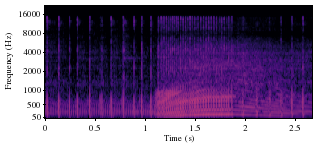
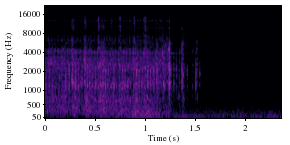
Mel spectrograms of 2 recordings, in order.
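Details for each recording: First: Echo two-stroke trimmer that previously started but would not reach full speed, after replacing the muffler, top cover and spark plug, revved with the attachment removed: it snaps up cleanly to a high buzzing scream and drops back to a steady idle, now revving freely and normally. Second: Echo string trimmer, two-stroke: thin buzzy running that never reaches full speed, heavy smoke from the muffler, then dies; fuel mix checked fine, suspected carbon-clogged spark arrestor screen restricting the exhaust.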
